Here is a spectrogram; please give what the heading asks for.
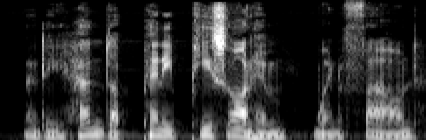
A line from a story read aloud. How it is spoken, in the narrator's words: muttered Rathbury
